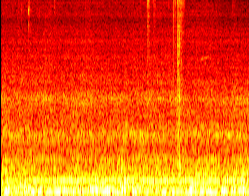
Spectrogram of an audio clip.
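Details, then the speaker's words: Washing machine going into spin: low steady roar and faint hum, airplane-like, from worn drum bearings, with the pump also loud. "так вот она выходит на отжим уже слышно что подшипники звучат"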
